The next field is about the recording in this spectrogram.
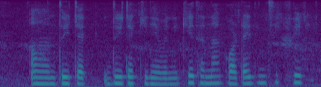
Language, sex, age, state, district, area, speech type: Nepali, female, 18-30, West Bengal, Kalimpong, rural, spontaneous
